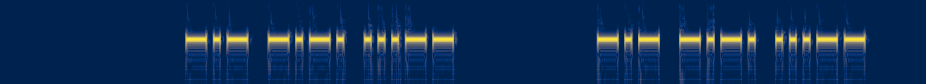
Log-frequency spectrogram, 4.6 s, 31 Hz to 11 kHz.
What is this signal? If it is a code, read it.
Morse code, heard as a keyed tone, about 34 wpm, 700 Hz. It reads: KC3 KC3
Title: USA Call Sign Prefixes - Repeated 2x - 35wpm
